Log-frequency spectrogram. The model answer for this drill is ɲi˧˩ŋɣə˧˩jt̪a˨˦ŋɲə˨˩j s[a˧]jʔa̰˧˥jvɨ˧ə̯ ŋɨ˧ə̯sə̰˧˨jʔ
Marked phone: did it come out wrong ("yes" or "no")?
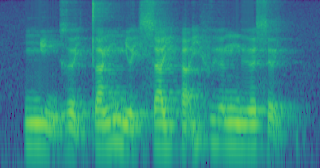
no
